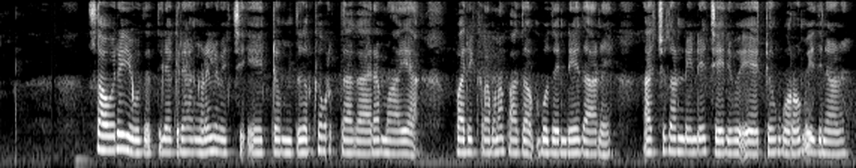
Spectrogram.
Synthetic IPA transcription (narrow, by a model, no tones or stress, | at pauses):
sɐwɾɐjuːd̪ɐt̪ːileɡɾɐɦɐŋːɐɭilʋɐt͡ɕːɨ̰ʔe̞ːtːɐʋumd̪iːrkɨprɨkt̪ːaːɣaːɾɐmaːjɐpɐɾikrɐmɐɳɐpɐd̪ɐmbuðɐnde̞ːðaːɳɨ | ɐt͡ɕːuðɐɳɖinde̞t͡ɕeɾiʋɨʔe̞ːtːɐʋumkurɐʋumḭðinaːɳɨ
